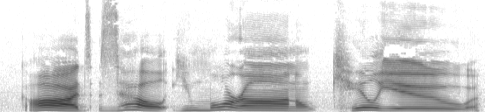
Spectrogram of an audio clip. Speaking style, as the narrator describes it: Lena moaned

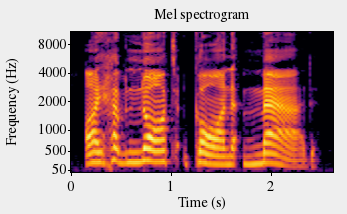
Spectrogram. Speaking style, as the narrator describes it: Jaime shouted at her, a battleground voice, and it came booming back at him off the walls

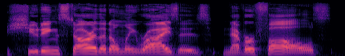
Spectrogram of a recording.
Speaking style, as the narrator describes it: Fox quotes, loudly and mockingly, because he is absolutely an asshole

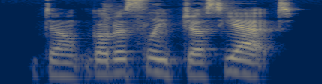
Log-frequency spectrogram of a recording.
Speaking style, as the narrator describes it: Gara murmured

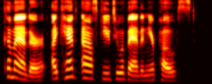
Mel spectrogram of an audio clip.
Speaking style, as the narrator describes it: she says softly

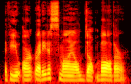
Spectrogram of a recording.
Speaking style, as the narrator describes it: says, still in that soft voice

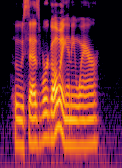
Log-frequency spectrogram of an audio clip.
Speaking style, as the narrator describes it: Pons asks mildly

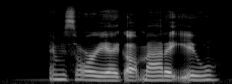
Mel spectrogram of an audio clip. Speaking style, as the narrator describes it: she mumbles

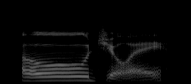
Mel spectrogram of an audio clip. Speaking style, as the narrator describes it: he muttered

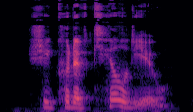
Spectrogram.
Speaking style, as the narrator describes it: muttered quietly

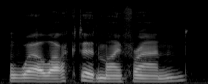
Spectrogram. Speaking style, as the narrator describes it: Shaak murmurs

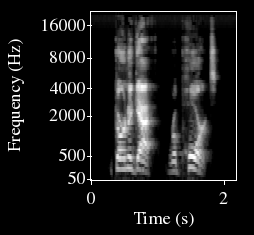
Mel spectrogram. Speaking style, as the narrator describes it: he growled into his general comm

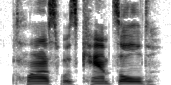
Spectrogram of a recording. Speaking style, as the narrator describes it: Aizawa murmured

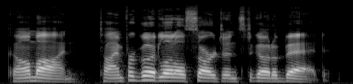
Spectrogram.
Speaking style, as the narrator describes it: he grunts

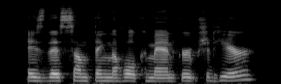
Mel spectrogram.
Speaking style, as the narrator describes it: He asked quietly

